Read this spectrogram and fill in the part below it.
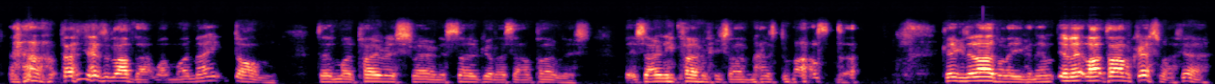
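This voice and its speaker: A man's voice: medium pitch, a little mellow, lo-fi sound. A man from England, hosting a casual livestream, reading out chat comments in a sweary, jokey way with frequent laughs. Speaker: livestream host.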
